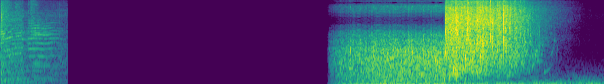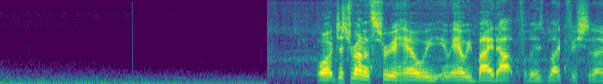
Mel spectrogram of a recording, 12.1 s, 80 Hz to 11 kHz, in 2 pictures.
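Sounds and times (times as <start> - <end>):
deep boom with noise rush: 3.3 - 8.7
low rumble: 3.3 - 8.8.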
